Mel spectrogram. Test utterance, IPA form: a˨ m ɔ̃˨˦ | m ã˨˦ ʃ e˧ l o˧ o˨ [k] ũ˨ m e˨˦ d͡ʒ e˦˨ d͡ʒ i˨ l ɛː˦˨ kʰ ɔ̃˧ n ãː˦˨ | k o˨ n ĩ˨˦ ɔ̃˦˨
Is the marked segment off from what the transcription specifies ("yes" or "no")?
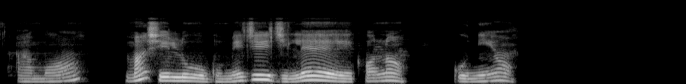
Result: yes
